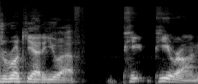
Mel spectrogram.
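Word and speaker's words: Perine: as well, and that's Perini, right? Mm-hmm. Yeah, LaMichael Piron from he's a rookie out of UF. Piron, that's how you say his name.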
